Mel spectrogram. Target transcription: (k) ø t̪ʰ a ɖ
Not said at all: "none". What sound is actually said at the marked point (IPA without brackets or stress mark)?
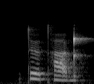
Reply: t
